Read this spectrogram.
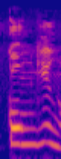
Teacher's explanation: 注意它在念供应的时候，有的小朋友读的是第四声就不对了，也是第一声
